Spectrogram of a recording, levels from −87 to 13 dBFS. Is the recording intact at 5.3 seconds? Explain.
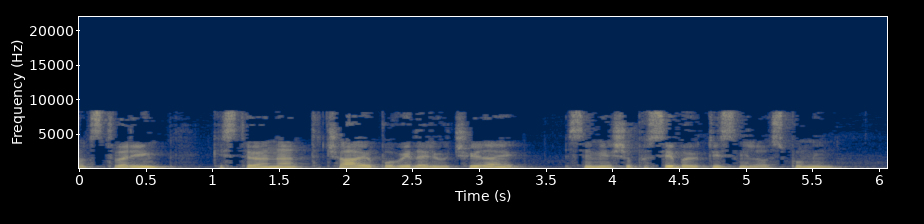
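No. At 5.3 seconds, as throughout the clip, the speech has nothing above about 8.3 kHz and carries the smeared, swirly texture of heavy MP3 coding. This is likely low-bitrate audio saved at a high bitrate: an earlier MP3 pass at a very low rate, around 33 kbit/s, stripped the detail, and a later re-encode at a high rate kept that damage. A plain low-pass filter would dull the top without these coding artefacts.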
